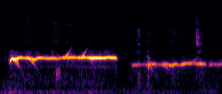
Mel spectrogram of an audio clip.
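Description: A steady, sustained whistle with an electronic phaser-like sweep, like electronic music, heard at night, holding one long note, then a brief gap before a second, slightly lower note. Clear, with no talking.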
